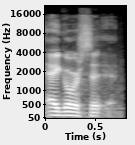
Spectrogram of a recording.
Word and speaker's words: Yegor: I dropped the Y because our good friend Derek said the Y is not meant to be pronounced in his name. Yegor bomb? So it's Egor.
